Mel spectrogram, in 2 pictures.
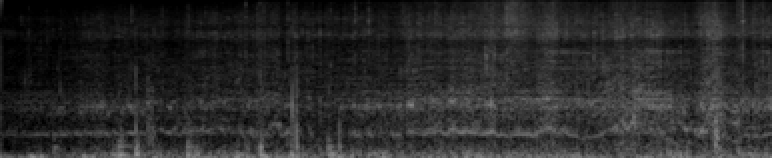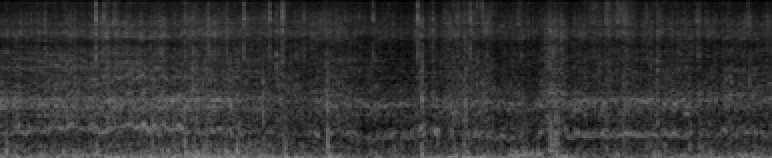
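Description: Sur-Ron X electric dirt bike climbing a dirt trail: a thin, wavering whine from its electric motor and drivetrain under heavy wind buffeting on the microphone, with scattered knocks as the bike rides over bumps.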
